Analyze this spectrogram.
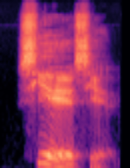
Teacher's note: The first syllable is on the falling tone and the second on the neutral tone.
